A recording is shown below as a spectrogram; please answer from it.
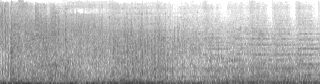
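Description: Film sound effects of a blast bursting through the wall of a concrete apartment building: a heavy, sustained low rumble with crashing debris. Film score music plays under it and becomes clearer in the last couple of seconds.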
